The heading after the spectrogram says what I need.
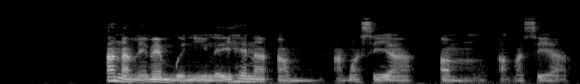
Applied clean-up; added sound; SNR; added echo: neural mask model DeepFilterNet 3.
